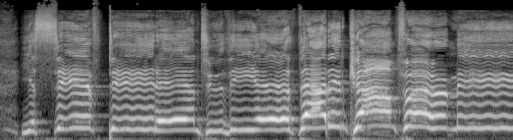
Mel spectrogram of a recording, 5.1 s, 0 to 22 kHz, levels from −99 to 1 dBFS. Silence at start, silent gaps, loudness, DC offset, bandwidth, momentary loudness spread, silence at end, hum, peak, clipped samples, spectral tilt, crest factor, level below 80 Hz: 0.05 s; none; -17 LUFS; under 0.1%; over 20 kHz; 8 LU; 0 s; none; 0 dBFS; under 0.1%; -1 dB/octave; 18 dB; -50 dBFS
